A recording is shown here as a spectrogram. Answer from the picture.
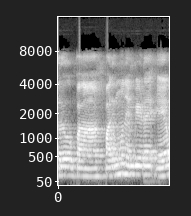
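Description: A man's voice speaking in Malayalam in long, drawn-out syllables.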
